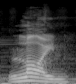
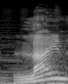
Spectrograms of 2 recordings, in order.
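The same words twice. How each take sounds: First: The vowel has an O sound slipped in. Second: The vowel glides from ah to ee.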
